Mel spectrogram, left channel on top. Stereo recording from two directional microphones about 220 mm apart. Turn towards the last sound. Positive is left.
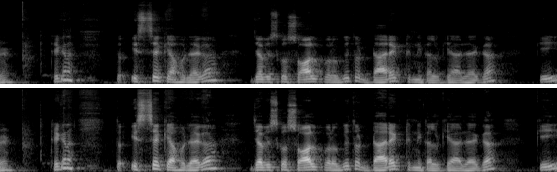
turn(degrees=-40)  # may be behind; listen again after turning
